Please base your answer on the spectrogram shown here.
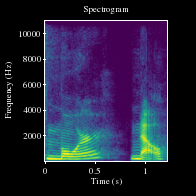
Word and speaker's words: Moreno: to get on dadgummit it's just more no yeah more no yeah more no it's super easy that way yeah no more no more no all right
